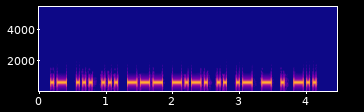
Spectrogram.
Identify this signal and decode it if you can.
Morse code, heard as a keyed tone, about 25 wpm, 600 Hz. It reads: ASSOCIATED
